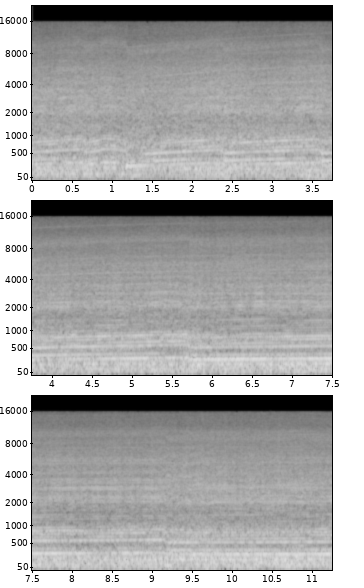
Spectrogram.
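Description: A racing car engine screams at high revs, rising in pitch and dropping sharply with each gear change.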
